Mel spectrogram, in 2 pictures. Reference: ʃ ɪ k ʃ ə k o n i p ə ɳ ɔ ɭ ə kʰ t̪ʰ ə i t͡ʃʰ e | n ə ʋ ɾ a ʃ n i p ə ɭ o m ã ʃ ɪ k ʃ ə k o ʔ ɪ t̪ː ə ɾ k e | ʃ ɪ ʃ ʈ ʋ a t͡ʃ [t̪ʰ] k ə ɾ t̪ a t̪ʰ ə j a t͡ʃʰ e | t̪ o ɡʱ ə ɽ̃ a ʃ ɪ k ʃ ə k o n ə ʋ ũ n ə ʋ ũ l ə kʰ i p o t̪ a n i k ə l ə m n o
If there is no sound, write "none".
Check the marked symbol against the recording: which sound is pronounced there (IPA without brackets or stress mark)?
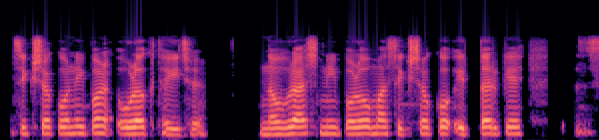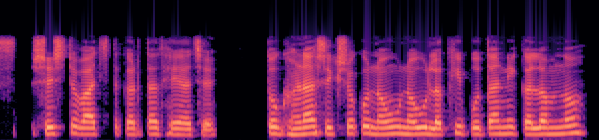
t̪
